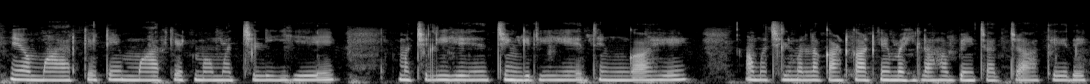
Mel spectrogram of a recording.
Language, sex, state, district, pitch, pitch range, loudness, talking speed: Hindi, female, Chhattisgarh, Korba, 200 Hz, 195-205 Hz, -18 LUFS, 155 wpm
